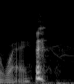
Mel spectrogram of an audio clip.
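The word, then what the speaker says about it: OUAI: that's so funny so no one knows how to say it because it's o u a I so I always called it we but it's way and I first bought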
